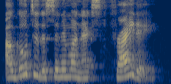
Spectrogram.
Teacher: let us put the stress on the word next · the stress is located on the word Friday okay so I am emphasizing that I am going to the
